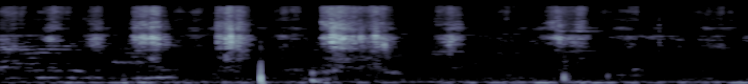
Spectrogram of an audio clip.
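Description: Hands rustle and squish through soft flour.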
